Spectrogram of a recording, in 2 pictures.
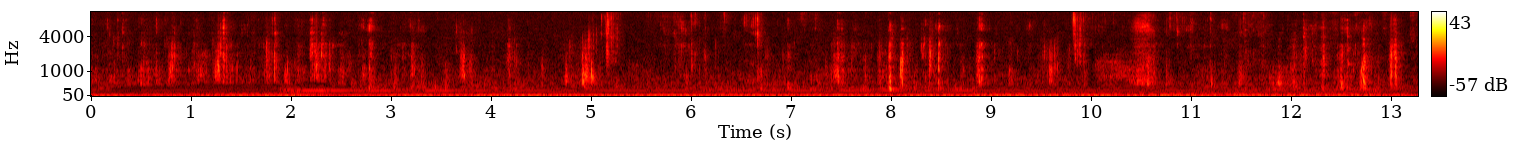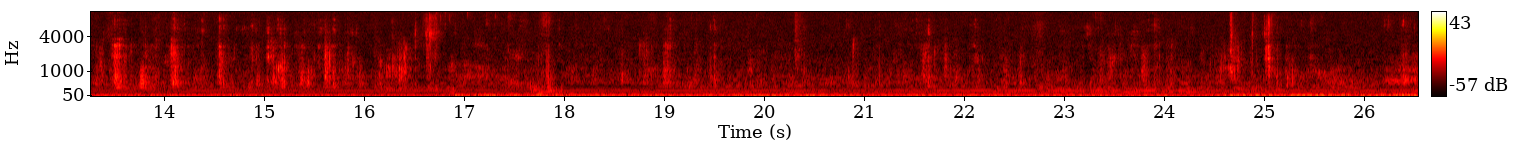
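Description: A person chewing and biting close to the microphone, with many small wet clicks and soft crunches: mouthfuls of grilled sausage, then rice and kimchi stew. A faint steady hum lies underneath.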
